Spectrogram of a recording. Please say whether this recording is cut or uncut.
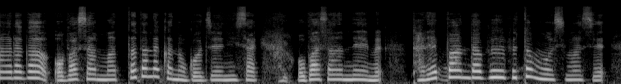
uncut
